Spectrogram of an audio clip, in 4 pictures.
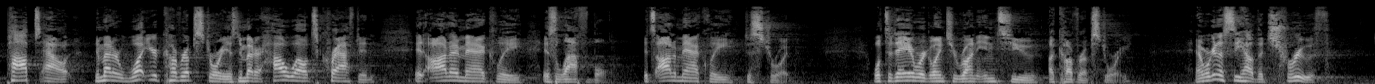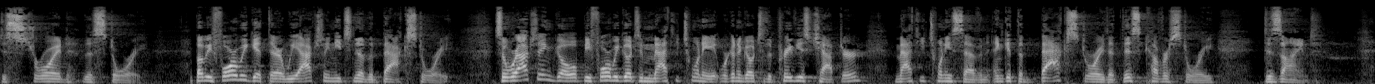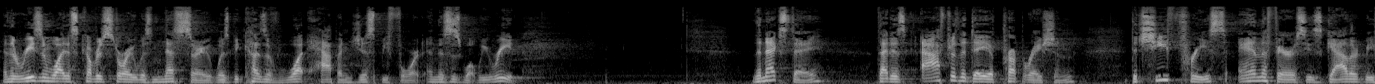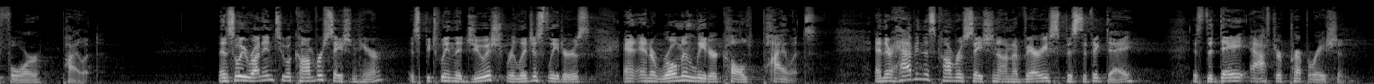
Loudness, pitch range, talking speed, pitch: -21 LUFS, 115-160 Hz, 180 wpm, 135 Hz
